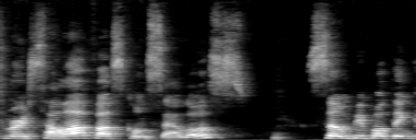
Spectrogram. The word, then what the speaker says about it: Vasconcellos: husband's so it's marcella vasconcellos some people think it's vasquez because it has a double l but um in portuguese double house has just l sound so it's vas gonzalos vasconcellos it is on the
